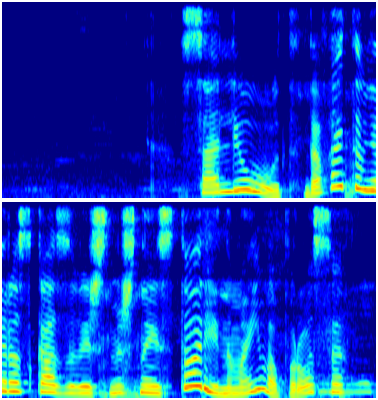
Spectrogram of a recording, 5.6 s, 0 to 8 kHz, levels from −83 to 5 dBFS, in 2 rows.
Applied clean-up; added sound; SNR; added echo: none; none; none; none.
